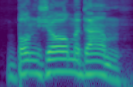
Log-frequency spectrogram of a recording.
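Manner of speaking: put-on light French accent greeting; a hint of French charm; mock French. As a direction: say it like a hammed-up Frenchman.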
